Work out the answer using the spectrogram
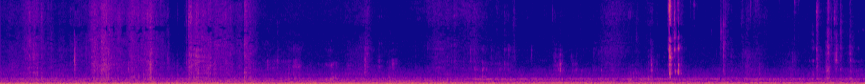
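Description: A person chewing a mouthful of crispy fried chicken sandwich, with crunchy chews packed into the first couple of seconds, then softer chewing. A steady low hum runs underneath, and there is a sharp click near the end.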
